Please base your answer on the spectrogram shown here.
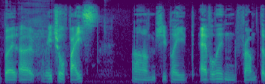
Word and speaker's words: Weisz: I had to look up the pronunciation of her last name, so I think I'm pronouncing it correctly, but Rachel Weisz, she played Evelyn from The Mummy.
